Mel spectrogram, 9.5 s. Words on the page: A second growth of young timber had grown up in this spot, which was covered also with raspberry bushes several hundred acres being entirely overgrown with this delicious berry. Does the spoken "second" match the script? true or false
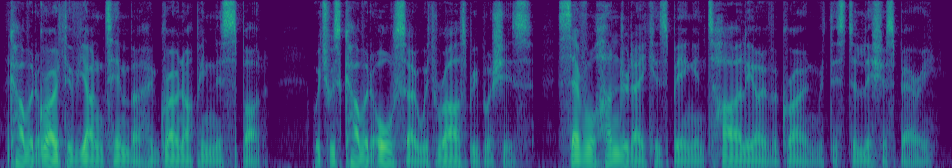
false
